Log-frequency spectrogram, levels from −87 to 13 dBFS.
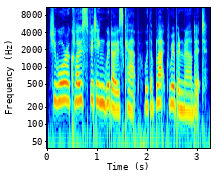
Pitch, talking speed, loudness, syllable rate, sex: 220 Hz, 240 wpm, -17 LUFS, 5.5 syllables/s, female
